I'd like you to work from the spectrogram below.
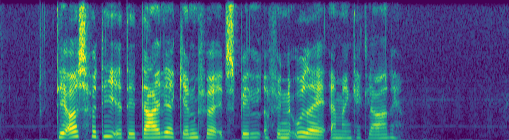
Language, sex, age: Danish, female, 26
